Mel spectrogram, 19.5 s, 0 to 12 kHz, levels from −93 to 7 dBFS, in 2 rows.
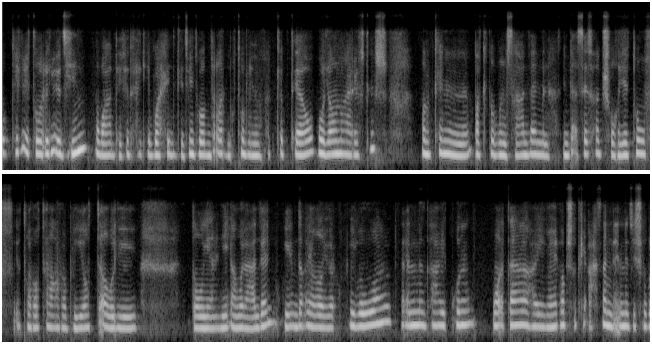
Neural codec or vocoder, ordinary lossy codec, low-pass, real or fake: codec, 16 kHz, 1 kbps, FunCodec, trained on Chinese and English, 50 frames a second; Opus, 16 kbps; 7.2 kHz; fake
